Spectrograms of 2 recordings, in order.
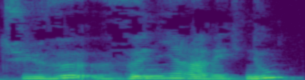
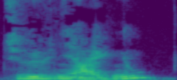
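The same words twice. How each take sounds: First: Every word is pronounced clearly. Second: Words are mumbled and swallowed.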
